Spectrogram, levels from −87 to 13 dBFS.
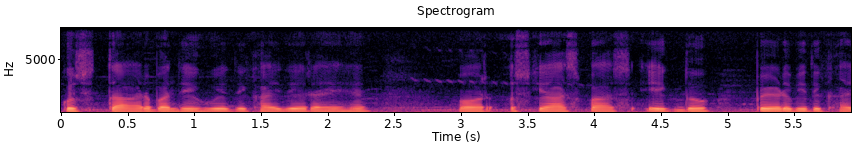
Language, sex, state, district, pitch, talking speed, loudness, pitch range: Hindi, male, Maharashtra, Dhule, 120 Hz, 170 wpm, -17 LUFS, 120-125 Hz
